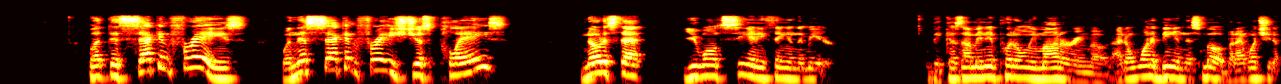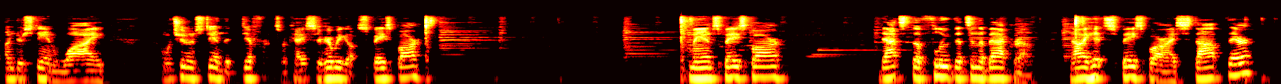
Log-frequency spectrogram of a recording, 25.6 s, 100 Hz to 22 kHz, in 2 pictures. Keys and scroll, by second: 16.9 space, 19.5 super+space, 23.6 space, 25.4 super+z.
